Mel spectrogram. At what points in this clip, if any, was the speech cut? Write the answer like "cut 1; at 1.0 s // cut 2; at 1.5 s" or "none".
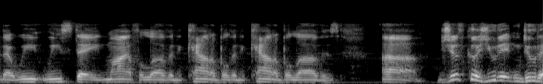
cut 1; at 2.3 s // cut 2; at 4.3 s

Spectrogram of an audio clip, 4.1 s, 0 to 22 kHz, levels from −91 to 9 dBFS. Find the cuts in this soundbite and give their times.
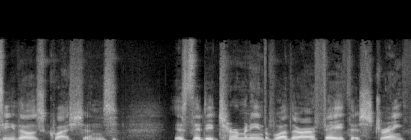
cut 1; at 2.7 s

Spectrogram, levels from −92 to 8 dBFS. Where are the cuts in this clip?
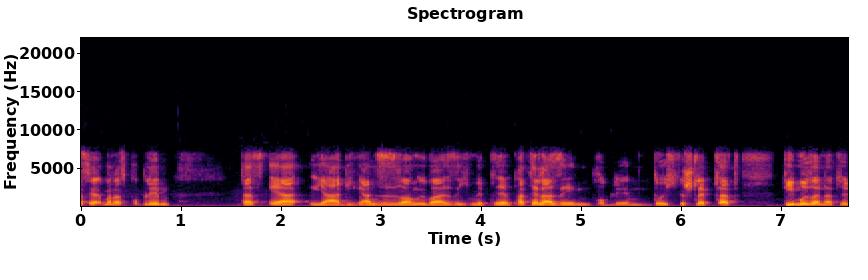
none

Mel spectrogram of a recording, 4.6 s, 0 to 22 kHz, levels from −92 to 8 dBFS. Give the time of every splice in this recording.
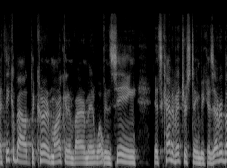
cut 1; at 2.1 s

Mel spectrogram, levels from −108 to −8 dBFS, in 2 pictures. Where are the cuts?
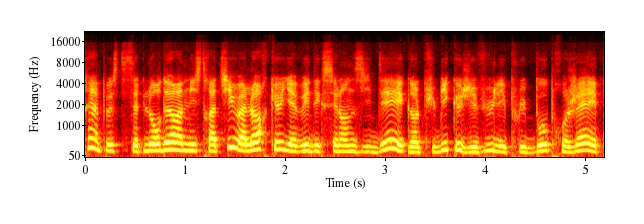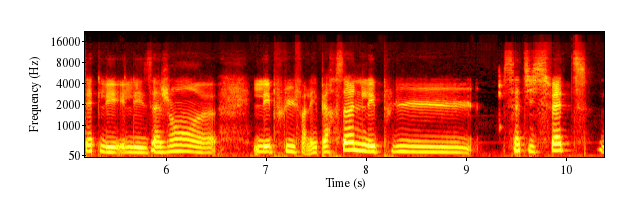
cut 1; at 3.2 s

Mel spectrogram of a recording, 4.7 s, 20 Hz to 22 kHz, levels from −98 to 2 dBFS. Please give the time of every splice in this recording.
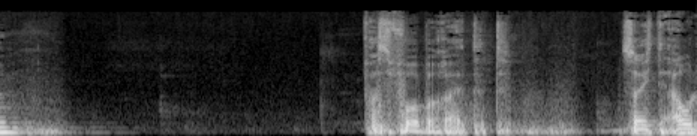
none

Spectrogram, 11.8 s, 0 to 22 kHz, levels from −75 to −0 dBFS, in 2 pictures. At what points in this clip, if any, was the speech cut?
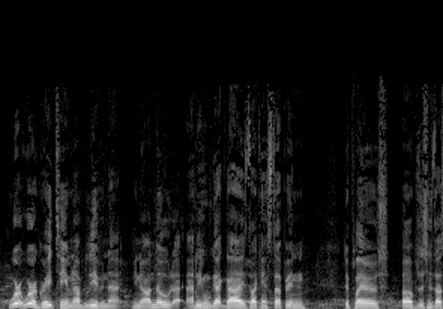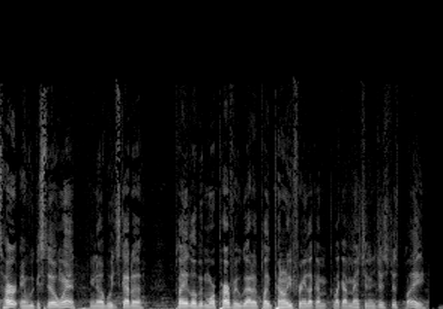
cut 1; at 2.6 s

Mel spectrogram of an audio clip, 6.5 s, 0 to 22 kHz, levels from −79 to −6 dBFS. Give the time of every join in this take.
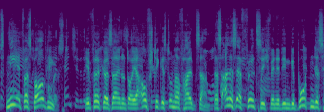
cut 1; at 1.8 s

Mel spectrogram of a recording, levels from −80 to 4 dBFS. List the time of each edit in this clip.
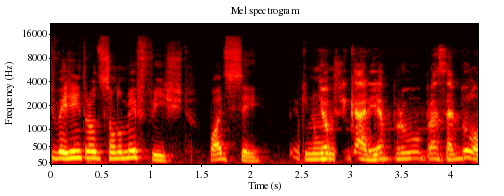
cut 1; at 1.5 s // cut 2; at 2.5 s // cut 3; at 2.8 s

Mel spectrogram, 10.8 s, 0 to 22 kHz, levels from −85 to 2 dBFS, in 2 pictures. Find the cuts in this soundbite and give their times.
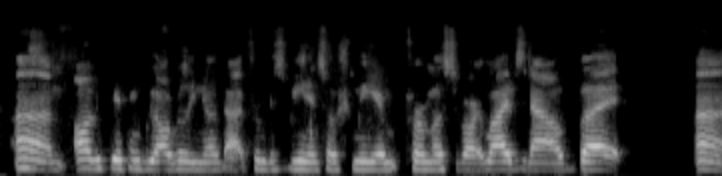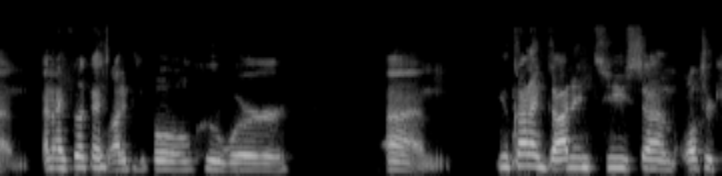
cut 1; at 6.2 s

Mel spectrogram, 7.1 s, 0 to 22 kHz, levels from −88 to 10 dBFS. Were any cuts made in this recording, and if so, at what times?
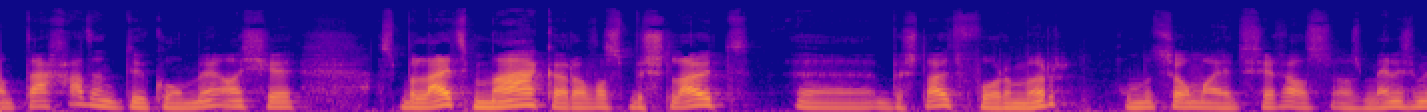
none

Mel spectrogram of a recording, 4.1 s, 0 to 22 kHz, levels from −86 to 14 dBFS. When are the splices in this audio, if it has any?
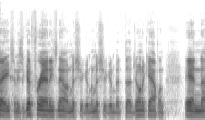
cut 1; at 1.8 s

